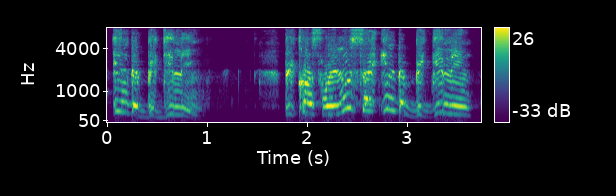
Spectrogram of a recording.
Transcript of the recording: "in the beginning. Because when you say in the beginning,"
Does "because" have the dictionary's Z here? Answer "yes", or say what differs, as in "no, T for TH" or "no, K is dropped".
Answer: no, S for Z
